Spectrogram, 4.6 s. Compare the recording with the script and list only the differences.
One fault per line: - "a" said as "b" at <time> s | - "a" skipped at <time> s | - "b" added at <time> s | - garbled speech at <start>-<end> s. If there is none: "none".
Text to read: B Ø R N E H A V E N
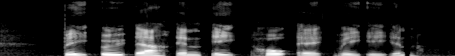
none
